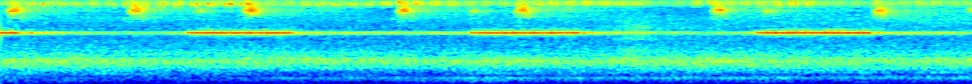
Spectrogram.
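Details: Loud cricket chirping: three drawn-out high trills, each about half a second, separated by gaps of over a second, with a continuous shrill background chorus and soft ticking.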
